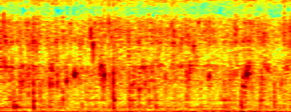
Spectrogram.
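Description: Garlic hits hot oil in a pan for South Indian millet puliyogare, giving a steady, dense sizzle with small crackling pops throughout and no voices.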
